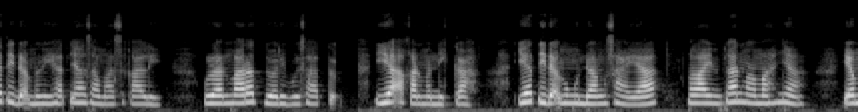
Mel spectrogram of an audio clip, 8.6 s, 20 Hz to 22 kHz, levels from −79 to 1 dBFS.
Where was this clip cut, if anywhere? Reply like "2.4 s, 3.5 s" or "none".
3.6 s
